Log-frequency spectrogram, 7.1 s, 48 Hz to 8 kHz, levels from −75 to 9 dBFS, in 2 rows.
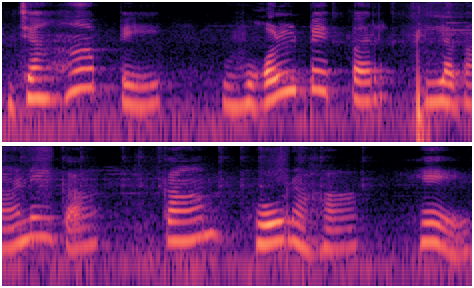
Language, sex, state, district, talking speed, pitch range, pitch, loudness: Hindi, female, Madhya Pradesh, Dhar, 75 wpm, 195-255 Hz, 225 Hz, -19 LUFS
